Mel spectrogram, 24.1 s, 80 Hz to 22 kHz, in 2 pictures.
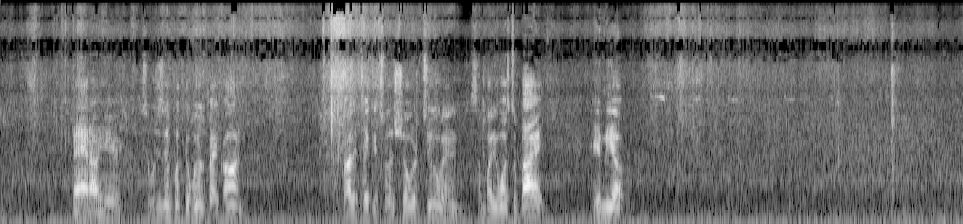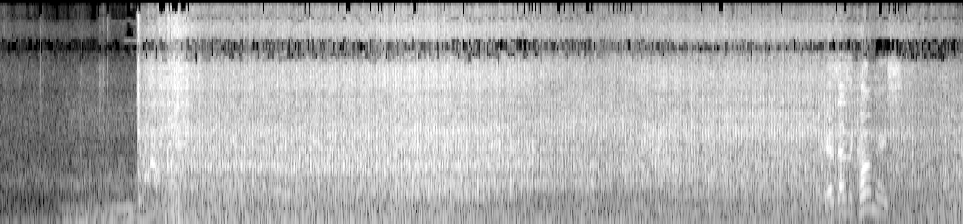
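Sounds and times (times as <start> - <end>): truck engine cranking and starting: 13.2 - 24.0
truck engine running: 13.8 - 24.0.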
